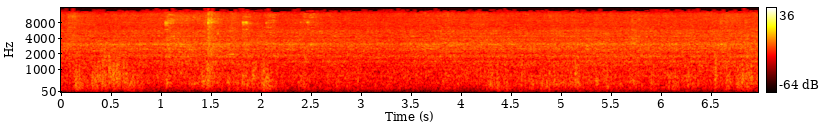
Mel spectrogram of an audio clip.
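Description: Pakistan Railways passenger coaches rolling slowly through a station, heard from the coach window: a steady rumble of wheels on track with irregular clatter over the rail joints. A few short high squeaks come between about one and two and a half seconds in.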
